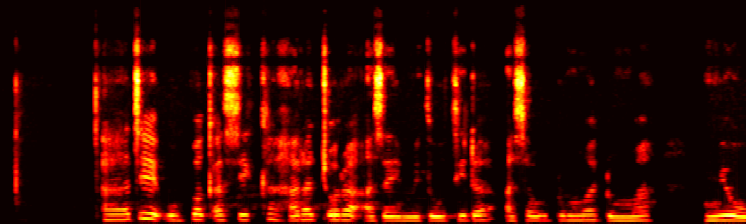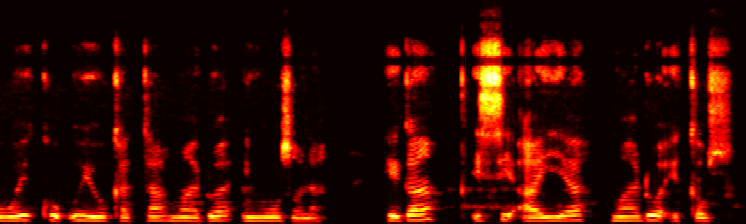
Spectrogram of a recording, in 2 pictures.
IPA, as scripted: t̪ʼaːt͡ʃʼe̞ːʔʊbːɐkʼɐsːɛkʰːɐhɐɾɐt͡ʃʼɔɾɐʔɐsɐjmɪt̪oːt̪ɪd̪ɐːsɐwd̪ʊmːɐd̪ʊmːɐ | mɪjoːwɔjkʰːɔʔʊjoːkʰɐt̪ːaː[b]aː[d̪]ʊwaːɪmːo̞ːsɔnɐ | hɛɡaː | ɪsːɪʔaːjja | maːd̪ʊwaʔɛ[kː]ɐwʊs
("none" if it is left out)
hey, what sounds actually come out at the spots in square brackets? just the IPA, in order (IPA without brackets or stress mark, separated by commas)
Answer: m, d̪, kː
